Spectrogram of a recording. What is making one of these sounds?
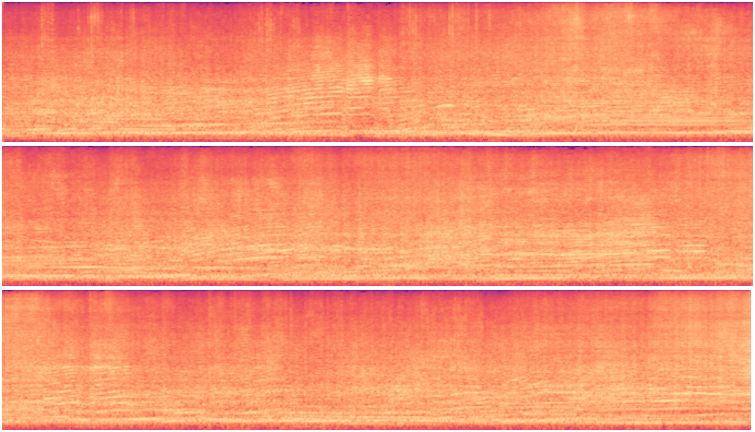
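Car engines roar and rev.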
